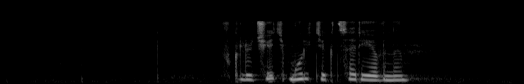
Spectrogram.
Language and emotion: Russian, neutral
